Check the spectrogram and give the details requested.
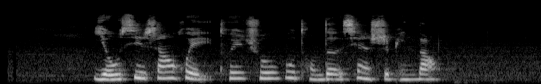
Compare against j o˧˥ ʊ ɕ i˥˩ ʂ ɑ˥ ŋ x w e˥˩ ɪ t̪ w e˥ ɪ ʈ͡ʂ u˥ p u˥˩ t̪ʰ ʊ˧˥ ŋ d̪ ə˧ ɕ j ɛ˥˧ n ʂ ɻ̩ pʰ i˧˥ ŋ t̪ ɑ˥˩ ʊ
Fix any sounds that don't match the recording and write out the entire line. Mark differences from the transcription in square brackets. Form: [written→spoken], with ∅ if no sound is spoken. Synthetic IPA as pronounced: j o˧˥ ʊ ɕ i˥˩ ʂ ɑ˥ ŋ x w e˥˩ ɪ [t̪→t̪ʰ] w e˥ ɪ [ʈ͡ʂ→ʈ͡ʂʰ] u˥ p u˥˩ t̪ʰ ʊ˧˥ ŋ d̪ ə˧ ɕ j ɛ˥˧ n ʂ ɻ̩ pʰ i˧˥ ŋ t̪ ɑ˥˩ ʊ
